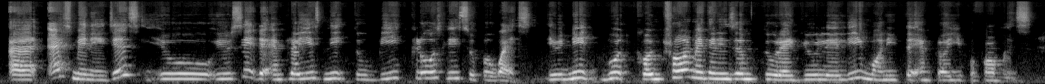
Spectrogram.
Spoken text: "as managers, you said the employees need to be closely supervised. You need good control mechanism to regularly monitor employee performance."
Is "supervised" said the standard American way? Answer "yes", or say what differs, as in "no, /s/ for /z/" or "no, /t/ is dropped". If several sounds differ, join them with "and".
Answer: no, /w/ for /v/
